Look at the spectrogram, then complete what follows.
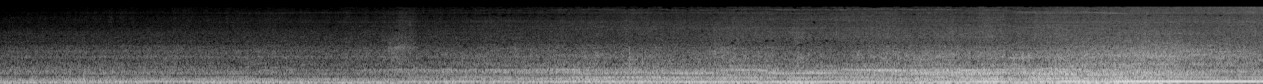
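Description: Coach bus engine pulling up a muddy incline with a steady low note, growing louder as the bus approaches and passes close by near the end.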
